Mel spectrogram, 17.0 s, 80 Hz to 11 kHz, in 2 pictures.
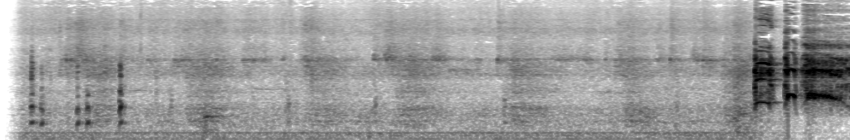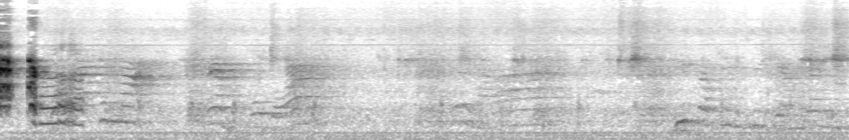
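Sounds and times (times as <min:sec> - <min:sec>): rooster crowing: 0:07.5 - 0:09.3.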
